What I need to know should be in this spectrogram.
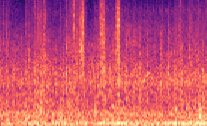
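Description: A gun clicks and clacks as it is reloaded.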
